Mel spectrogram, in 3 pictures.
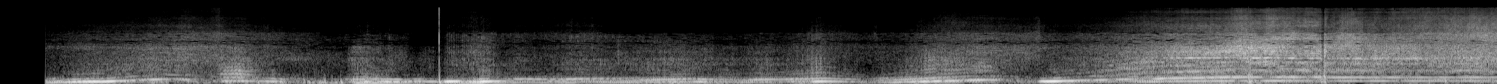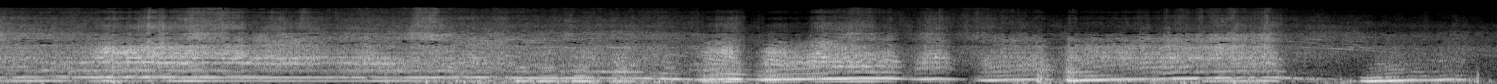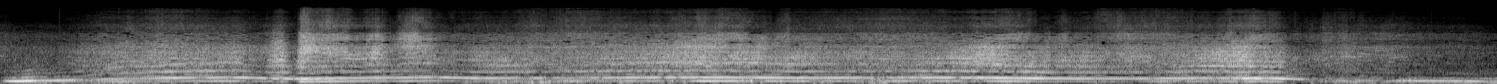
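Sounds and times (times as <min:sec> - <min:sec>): car engine revving: 0:00.5 - 0:44.9
tyres spinning through snow: 0:09.0 - 0:44.3.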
